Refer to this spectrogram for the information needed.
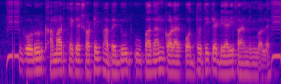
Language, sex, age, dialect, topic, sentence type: Bengali, male, 18-24, Standard Colloquial, agriculture, statement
